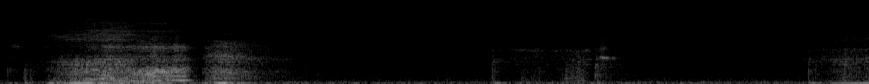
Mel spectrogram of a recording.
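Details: Snoring during sleep, recorded with a snoring-tracking app (SnoreLab) on 2024/12/26.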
